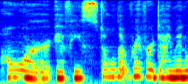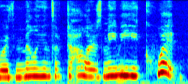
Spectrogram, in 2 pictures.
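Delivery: whispered private thought; inner thought whisper. A narrator's reading. Dink thinking to himself, whispered. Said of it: "Dink thought".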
